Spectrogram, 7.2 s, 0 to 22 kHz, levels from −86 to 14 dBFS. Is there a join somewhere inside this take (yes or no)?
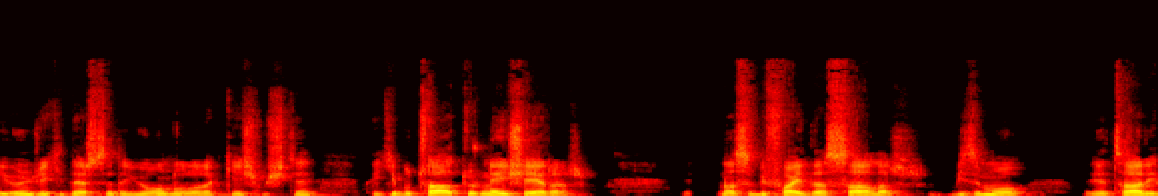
no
